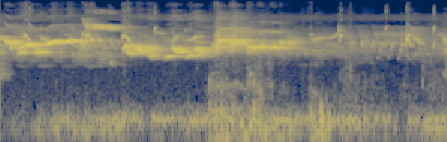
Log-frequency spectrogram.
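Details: Orange-headed thrush in an East Java aviary at Malang, singing a continuous rich run of whistled and slurred notes with quick pitch jumps, over a steady low rumbling hum.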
